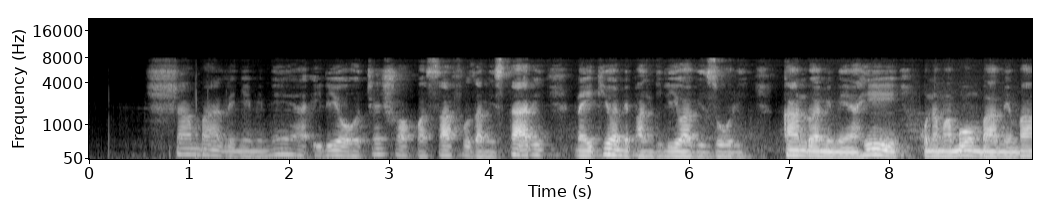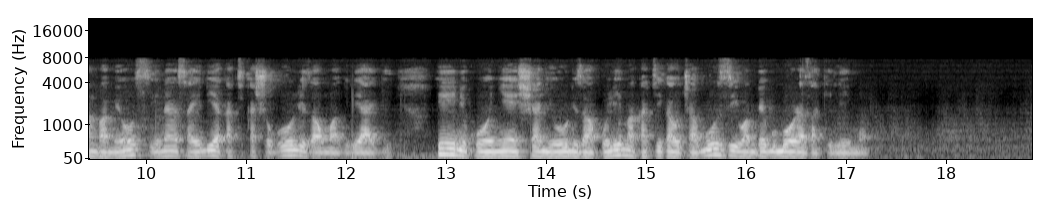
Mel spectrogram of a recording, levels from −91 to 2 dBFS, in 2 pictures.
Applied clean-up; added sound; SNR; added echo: neural separator model SepFormer DNS4.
